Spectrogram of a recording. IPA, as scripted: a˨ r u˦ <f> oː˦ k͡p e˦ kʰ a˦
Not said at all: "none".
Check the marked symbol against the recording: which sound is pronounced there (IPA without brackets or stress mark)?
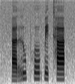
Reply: pʰ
